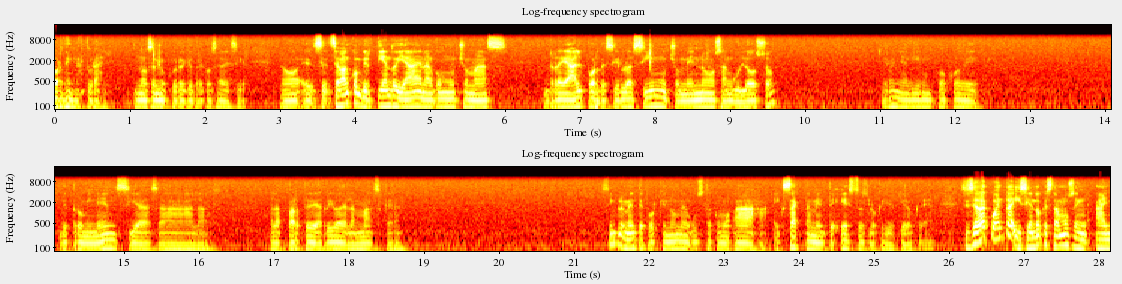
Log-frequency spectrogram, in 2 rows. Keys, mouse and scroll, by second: 0.7 scroll down 2, 1.3 f, 2.6 click, 3.0 middle click, 3.8-5.0 drag, 5.9 click, 7.0 click, 7.6 middle click, 8.0 scroll up 1, 8.2 shift+middle click, 9.2-13.5 shift+drag, 14.5 click, 15.4 click, 16.0 click, 18.2 click, 19.1 click, 19.8 click, 21.8 middle click, 23.2-26.6 drag.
